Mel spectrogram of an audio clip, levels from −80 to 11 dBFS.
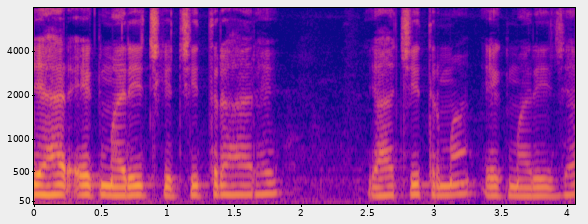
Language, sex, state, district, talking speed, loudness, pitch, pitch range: Chhattisgarhi, male, Chhattisgarh, Raigarh, 175 wpm, -17 LUFS, 145 Hz, 135-150 Hz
